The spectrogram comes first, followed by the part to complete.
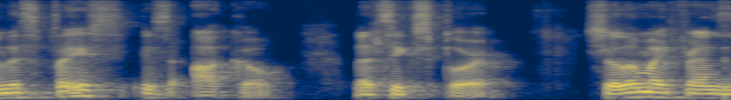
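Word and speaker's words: עכו: In Hebrew, we say Akko.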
